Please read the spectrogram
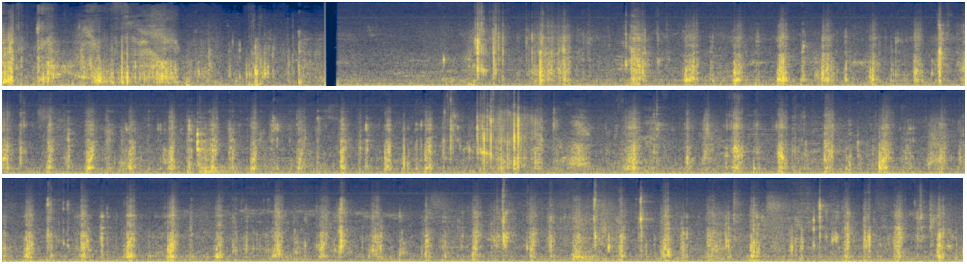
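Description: Close-miked crunchy biting and chewing of frozen treats: first a piece of orange fruit, then, after a cut about three seconds in, a green-coated frozen dessert, with dense irregular crackling crunches. A steady low hum runs under the second part.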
